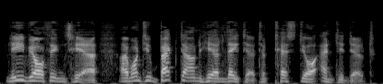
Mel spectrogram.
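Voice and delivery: irritated teacher's command; snapping. A narrator's reading. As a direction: order the pupil about sharply. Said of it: "Snape snapped".

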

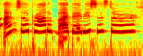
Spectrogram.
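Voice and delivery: imitating the sister. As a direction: quote the sister in a squeaky high voice. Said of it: "and then the one says".

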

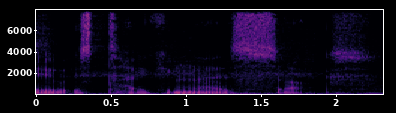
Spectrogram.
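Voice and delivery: slow, hushed, spooky question; mock mysterious whisper. To her friend, musing on who steals socks, in a mock spooky whisper.

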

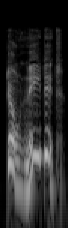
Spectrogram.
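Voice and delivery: high, bright goblin voice offering loot; cheerful goblin, slowed on the spoils. A narrator's reading. Goblin cheerfully handing Moist the spoils, high goblin voice.

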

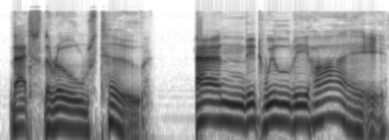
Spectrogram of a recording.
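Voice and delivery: very slow, looming warning; ominous Sea Queen. A narrator's reading. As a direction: draw out the threat. Sea Queen threatens price.

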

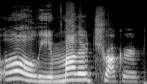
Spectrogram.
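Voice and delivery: ordinary talk

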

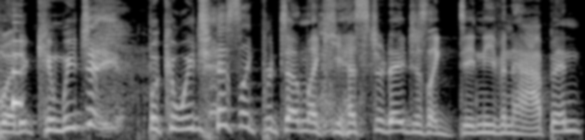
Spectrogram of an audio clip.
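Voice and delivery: high-pitched, lightly hammed-up awkward plea; imitated sheepish boyfriend. Boyfriend asking girl to forget yesterday, mock sheepish. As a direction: plead a little, as an imitated confused boyfriend.

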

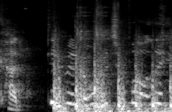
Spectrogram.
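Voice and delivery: high, loud cry of frustration; frustrated outburst. Real, not acted. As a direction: yell it like you just lost. Loses the coin toss.

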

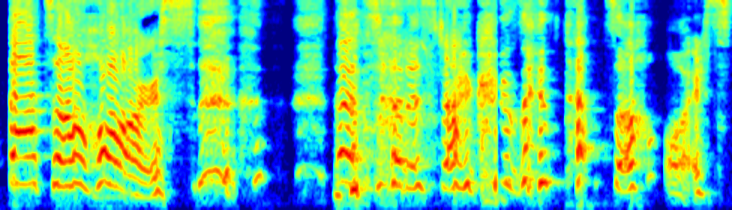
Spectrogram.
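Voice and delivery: put-on exasperated little girl, breaking into laughter; hammed-up irritation through giggles; mock annoyed. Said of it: "She's so annoyed".

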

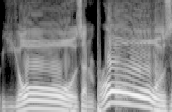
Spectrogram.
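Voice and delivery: "yos" and "bros" held long and loud; prolonged vowels. Shown as a demonstration. Mocking Toronto guys, "yos" and "bros" with very long O. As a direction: stretch the O hugely in "yos" and "bros". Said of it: "these very prolonged".

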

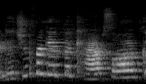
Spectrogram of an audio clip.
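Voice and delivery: mock ignorant. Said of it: "I went real ignorant".

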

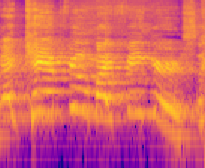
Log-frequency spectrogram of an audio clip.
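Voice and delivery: very high squeaky laughing voice; squeaky mock voice. Mock voice of impaired person.

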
